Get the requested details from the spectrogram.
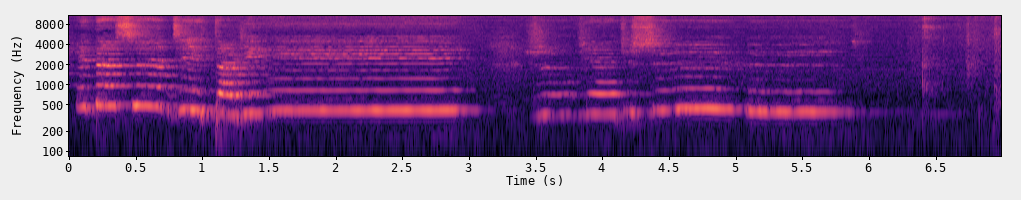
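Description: A young girl sings through a microphone.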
